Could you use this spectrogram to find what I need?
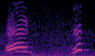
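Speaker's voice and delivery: high, loud disbelief; shocked yell. Real, not acted. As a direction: shriek it in shock. Shocked during the game.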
